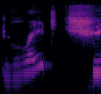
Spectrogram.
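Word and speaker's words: Krejci: k r e jci i pronounced like great Chi you know like you have great energy that's how I remember how to pronounce your name um and then with martha.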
